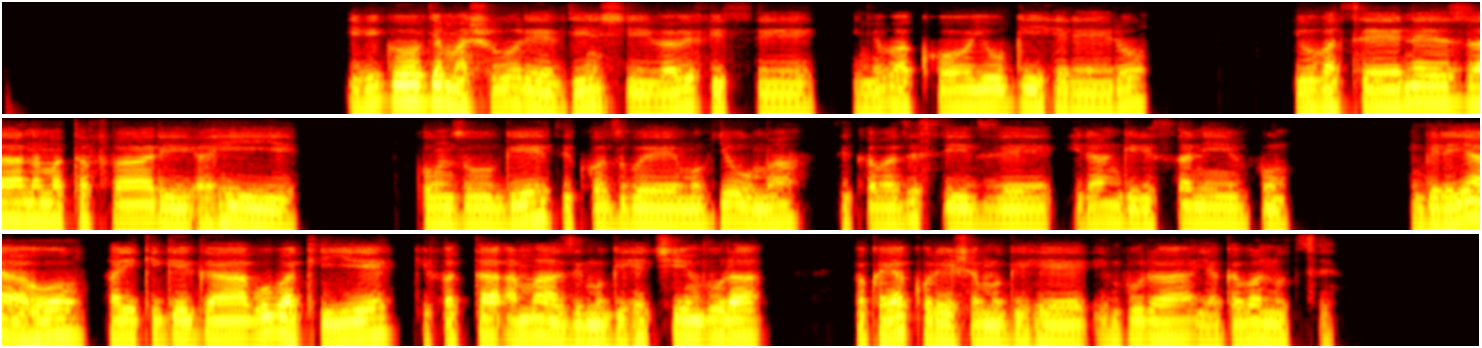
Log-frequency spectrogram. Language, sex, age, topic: Rundi, female, 25-35, education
